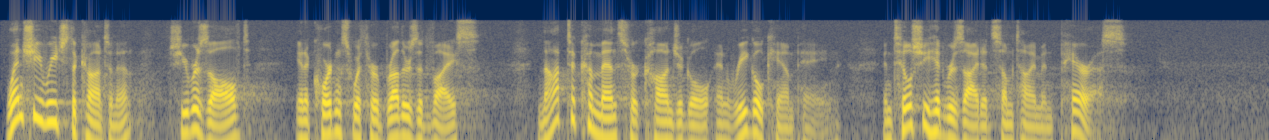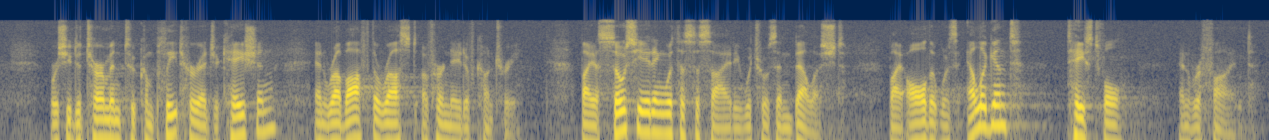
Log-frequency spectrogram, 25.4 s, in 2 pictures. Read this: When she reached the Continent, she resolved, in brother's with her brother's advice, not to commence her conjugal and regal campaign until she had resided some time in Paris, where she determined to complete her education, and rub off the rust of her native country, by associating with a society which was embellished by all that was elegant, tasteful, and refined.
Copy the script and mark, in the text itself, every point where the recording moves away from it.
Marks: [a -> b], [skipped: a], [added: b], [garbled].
When she reached the Continent, she resolved, in [brother's -> accordance] with her brother's advice, not to commence her conjugal and regal campaign until she had resided some time in Paris, where she determined to complete her education, and rub off the rust of her native country, by associating with a society which was embellished by all that was elegant, tasteful, and refined.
